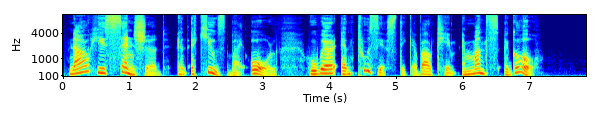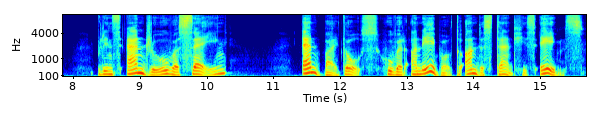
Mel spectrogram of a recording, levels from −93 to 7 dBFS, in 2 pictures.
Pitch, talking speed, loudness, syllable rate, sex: 175 Hz, 115 wpm, -18 LUFS, 4.0 syllables/s, female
